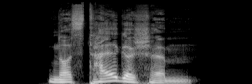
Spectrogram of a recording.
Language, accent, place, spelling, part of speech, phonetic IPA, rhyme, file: German, Germany, Berlin, nostalgischem, adjective, [nɔsˈtalɡɪʃm̩], -alɡɪʃm̩, De-nostalgischem.ogg
- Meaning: strong dative masculine/neuter singular of nostalgisch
